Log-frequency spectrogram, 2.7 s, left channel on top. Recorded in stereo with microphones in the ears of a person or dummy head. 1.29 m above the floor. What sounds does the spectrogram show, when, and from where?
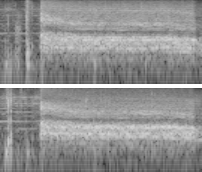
0.5 s sawing: 15° right (ahead or behind), 2.5 m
